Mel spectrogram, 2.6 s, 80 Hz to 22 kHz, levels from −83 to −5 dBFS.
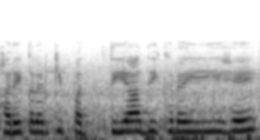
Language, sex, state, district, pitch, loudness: Hindi, female, Chhattisgarh, Bilaspur, 245 Hz, -15 LUFS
